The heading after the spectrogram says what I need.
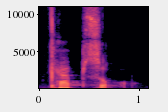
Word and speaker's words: capsule: Again, the stress is on the first syllable, so the second syllable is short. It's not capsule, it's capsule, with a dark L at the end. Capsule.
